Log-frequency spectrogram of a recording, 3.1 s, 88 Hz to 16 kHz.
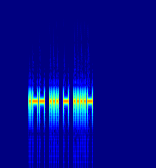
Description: Morse code, heard as a keyed tone, about 36 wpm, 700 Hz. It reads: WST4
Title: Four Challenging Letter-Number Combinations 35wpm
